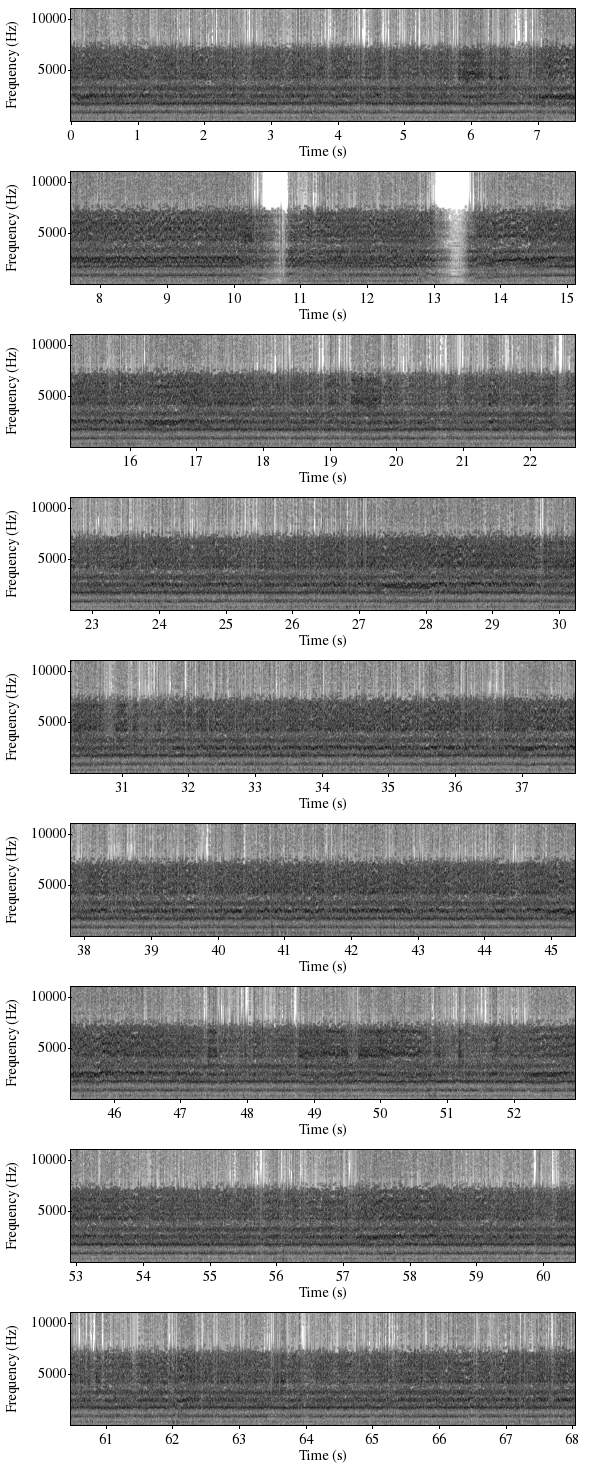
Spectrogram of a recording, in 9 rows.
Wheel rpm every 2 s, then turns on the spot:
230, 230, 230, 220, 180, 150, 130, 230, 230, 230, 240, 230, 230, 230, 230, 230, 240, 240, 230, 230, 230, 230, 220, 230, 220, 220, 230, 230, 230, 230, 230, 230, 230, 240.
none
